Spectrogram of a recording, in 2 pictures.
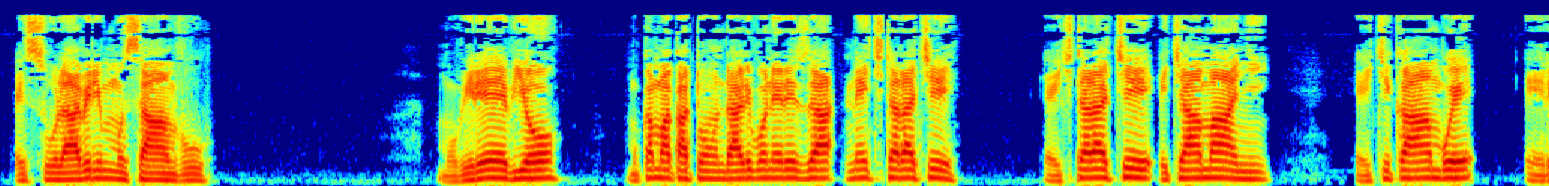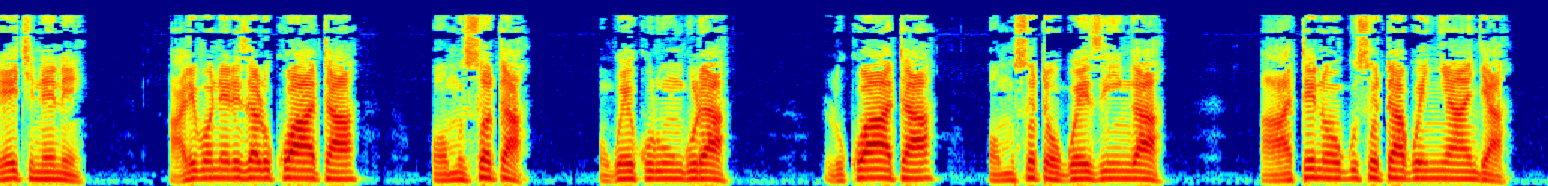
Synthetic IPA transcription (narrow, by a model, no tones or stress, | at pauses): e̞suːlaːβiɾimumusaːɱvu | mṵβiɾe̞ːβjo̞ | mukamakato̞ːndaːliβo̞ne̞ɾe̞zane̞ːci̥taɾace̞ː | ci̥taɾace̞ːcaːmaːɲi | ecikaːmbwe̞ː | ɾe̞ːcine̞ne̞ | a̰liβo̞ne̞ɾe̞zalukwaːta | o̞muso̞ta | oɡwe̞ːkuluːŋɡula | lukwaːta | omuso̞to̞ːɡwe̞ːziːŋɡa | te̞no̞ːɡuso̞taɡwe̞ɲːaːɲɟa̰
